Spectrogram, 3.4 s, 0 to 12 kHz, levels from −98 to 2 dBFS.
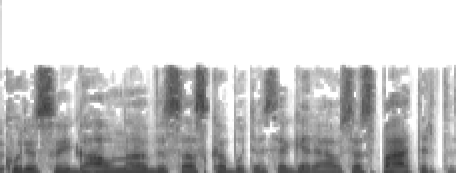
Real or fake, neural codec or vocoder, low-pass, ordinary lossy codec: real; none; 7.2 kHz; MP3, 32 kbps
